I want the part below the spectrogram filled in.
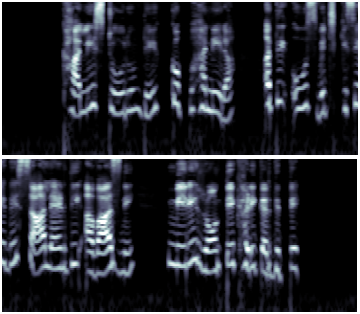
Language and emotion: Punjabi, fearful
